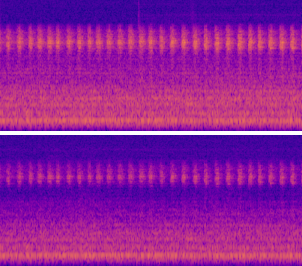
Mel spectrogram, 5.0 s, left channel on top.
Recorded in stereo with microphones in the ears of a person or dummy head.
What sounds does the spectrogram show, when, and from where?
0.0 s an insect: 60° left (ahead or behind)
